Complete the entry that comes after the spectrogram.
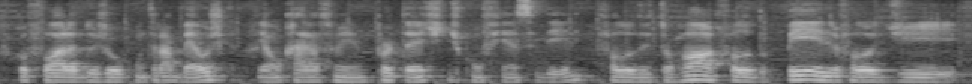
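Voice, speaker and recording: Young Brazilian man, low-pitched, loose chatty football recap host. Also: a little mellow. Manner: chatty, many fillers and restarts, asks viewers for opinions. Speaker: football news channel host. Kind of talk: casual weekly football recap.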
